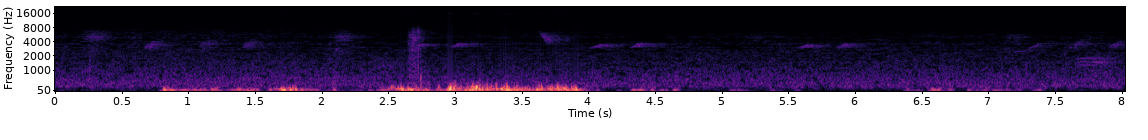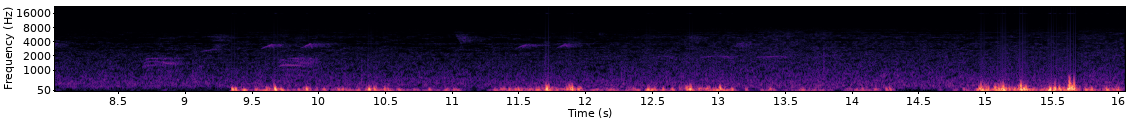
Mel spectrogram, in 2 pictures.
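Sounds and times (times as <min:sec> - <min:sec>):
microphone rumbling bumps: 0:00.8 - 0:04.0
birds chirping: 0:07.1 - 0:13.9.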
